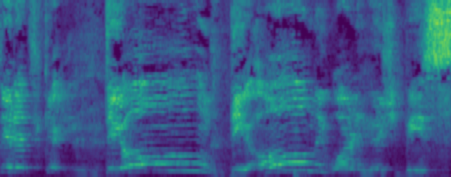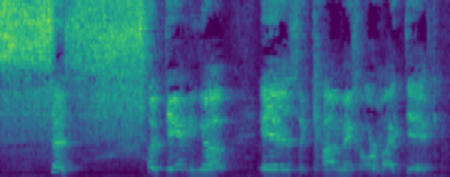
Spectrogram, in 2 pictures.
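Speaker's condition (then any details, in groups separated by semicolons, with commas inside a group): Stuttering; considered part of Tourette's, no shouting or twitching; stutter may occur during recording, noted by co-host; at times severe and intensifying, worse ordering at drive-thru, eases when angry or after few drinks, worse after more; repeated words, prolonged sounds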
